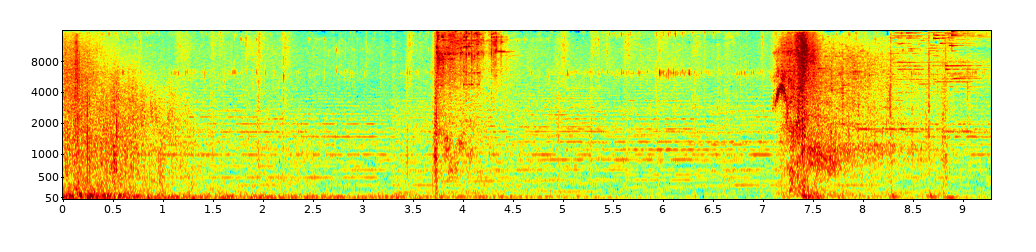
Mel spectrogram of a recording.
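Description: Confringo and Expulso spell blasts from the Hogwarts Legacy video game, a few sharp booming explosions with crackling tails standing out from a quieter game soundscape.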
